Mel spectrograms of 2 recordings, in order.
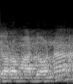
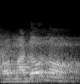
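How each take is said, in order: First: The word ends with an 'a' vowel. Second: The word ends with an 'o' vowel. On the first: "Kalau dibaca Ramadana salah" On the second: "itu lebih salah lagi, lebih parah lagi"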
